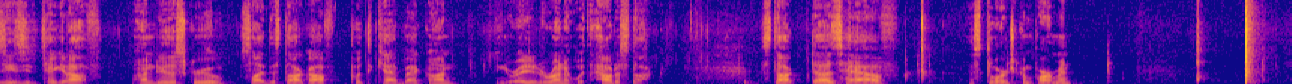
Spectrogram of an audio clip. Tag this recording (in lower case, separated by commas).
inside a small room, speech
